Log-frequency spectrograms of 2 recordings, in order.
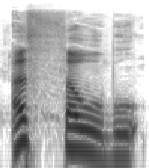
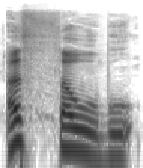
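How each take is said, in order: First: The L is silent, the S is doubled. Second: The L is silent, the S is doubled.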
